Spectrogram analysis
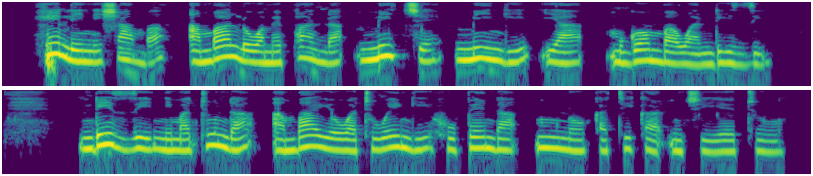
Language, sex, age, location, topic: Swahili, female, 25-35, Nakuru, agriculture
